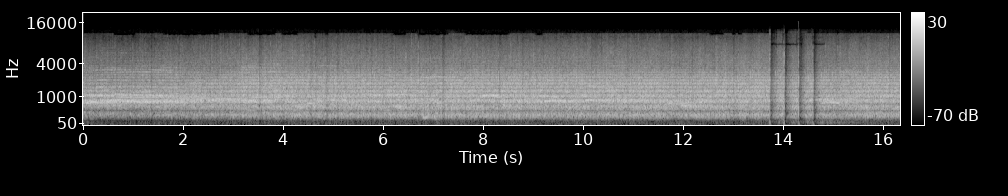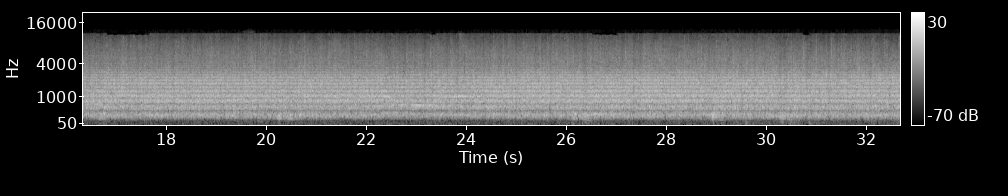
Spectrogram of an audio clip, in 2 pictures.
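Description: A large indoor crowd applauding and cheering in a long, steady ovation after a political announcement. There are a few brief dips in the sound about halfway through.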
